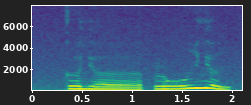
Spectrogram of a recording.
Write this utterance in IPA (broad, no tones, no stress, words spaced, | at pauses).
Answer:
kə lʲɜː | ɭoːi̯lʲɜi̯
